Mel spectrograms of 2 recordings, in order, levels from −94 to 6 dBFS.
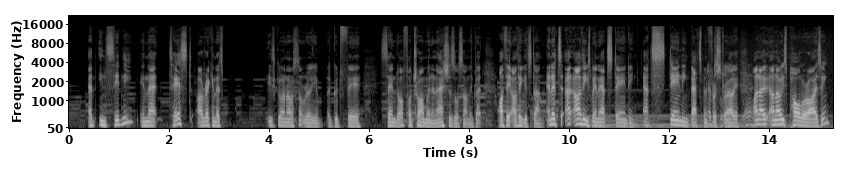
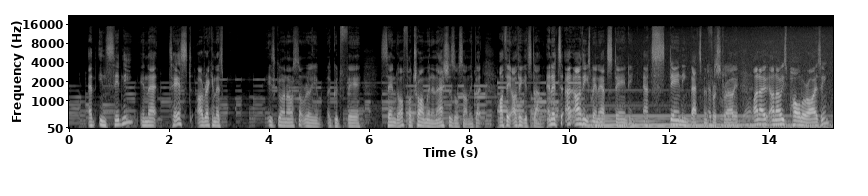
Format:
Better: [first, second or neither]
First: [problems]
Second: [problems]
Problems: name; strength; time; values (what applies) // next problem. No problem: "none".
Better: first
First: background music; faint; throughout; 20 dB below the speech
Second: background music; loud; throughout; 7 dB below the speech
